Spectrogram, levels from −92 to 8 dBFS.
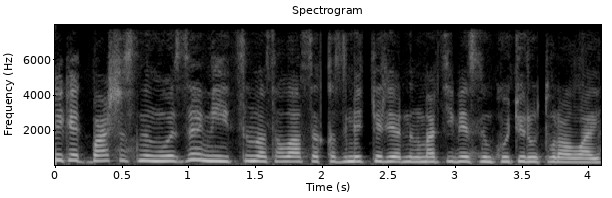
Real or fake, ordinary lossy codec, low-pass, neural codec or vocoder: fake; none; none; codec, 16 kHz, 2 kbps, FreqCodec, larger model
